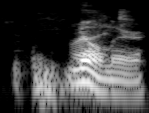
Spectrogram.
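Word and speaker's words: Mjölnir: you pronounce that. Mjolnir.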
